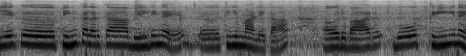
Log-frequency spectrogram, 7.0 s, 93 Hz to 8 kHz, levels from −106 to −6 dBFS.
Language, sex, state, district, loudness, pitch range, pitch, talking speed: Hindi, female, Maharashtra, Mumbai Suburban, -14 LUFS, 195-235 Hz, 225 Hz, 135 wpm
